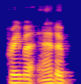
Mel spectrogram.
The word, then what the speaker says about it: Prima: and fashionable fitness apparel brand while eddings revolutionary prima am i pronouncing that correctly very good prima antibacterial fabric was originally created to fight odor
